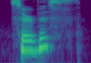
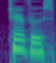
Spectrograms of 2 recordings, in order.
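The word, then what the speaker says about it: Cervus: Like I always want to say Chervous because that's the Latin pronunciation that you would use in singing.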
